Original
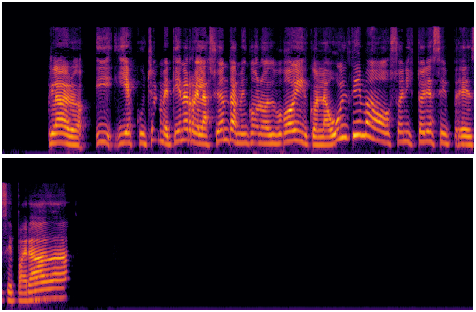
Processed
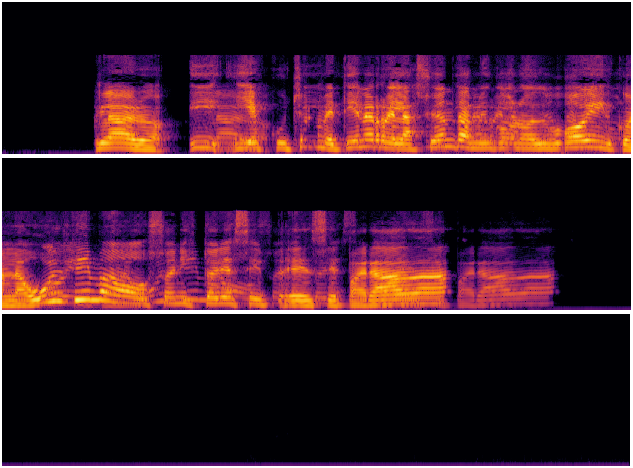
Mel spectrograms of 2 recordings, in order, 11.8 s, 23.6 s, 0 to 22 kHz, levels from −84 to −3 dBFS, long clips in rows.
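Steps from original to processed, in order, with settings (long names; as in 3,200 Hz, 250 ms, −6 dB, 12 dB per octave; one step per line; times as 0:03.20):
low-shelf EQ 440 Hz +3.5 dB
single-tap delay 675 ms −16.5 dB
wrong playback speed 15 ips tape played at 7.5 ips
level +2.5 dB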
